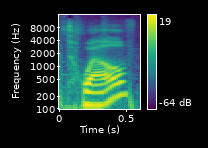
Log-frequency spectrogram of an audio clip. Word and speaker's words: 12: The Avatar 12, pronounced 1-2, is a grand coupe that looks like it rolled off the set of Blade Runner.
